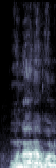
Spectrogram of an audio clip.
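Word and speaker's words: honourable: the British dash you এখানে কিন্তু এন বসবে অনারেবল পার্সন এইচ দিয়ে উচ্চারণ হলেও উচ্চারণটা ও দিয়ে হচ্ছে এইচ লেটার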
